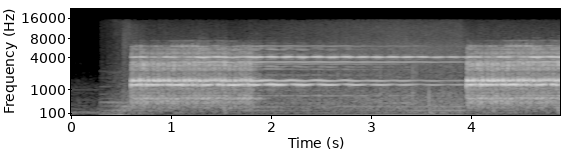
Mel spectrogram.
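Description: An old-fashioned telephone bell rings loudly, a sustained metallic ring lasting over a second, a brief pause with fading shimmer, then the next ring starting, before Jim Rockford's answering machine message plays.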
